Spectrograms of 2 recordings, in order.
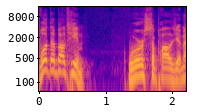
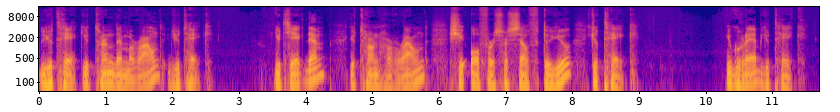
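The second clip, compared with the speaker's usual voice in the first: slow, put-on Russian accent; 7 semitones lower than usual. Comparing an italian guy and a russian guy, doing the russian guy in mock russian accent. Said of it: "the Russian guy's like".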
